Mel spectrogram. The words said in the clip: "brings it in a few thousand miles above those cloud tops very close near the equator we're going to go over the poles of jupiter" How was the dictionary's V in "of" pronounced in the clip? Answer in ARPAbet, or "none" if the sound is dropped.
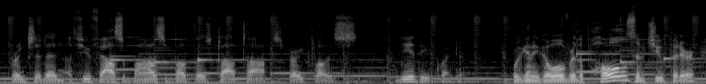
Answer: V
